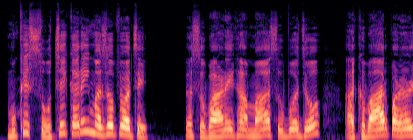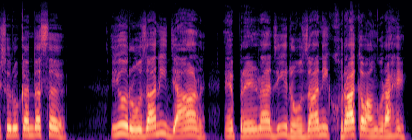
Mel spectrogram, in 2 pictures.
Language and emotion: Sindhi, happy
